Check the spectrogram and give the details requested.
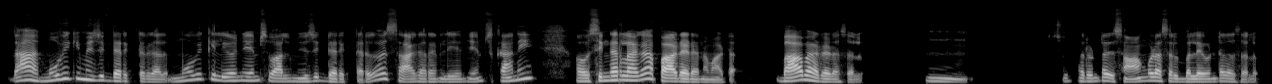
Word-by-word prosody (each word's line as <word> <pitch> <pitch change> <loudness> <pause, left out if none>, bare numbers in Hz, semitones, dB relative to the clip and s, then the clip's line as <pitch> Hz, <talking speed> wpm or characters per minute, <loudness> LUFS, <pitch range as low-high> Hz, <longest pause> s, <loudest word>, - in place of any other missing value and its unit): The - - 0 0.3
మూవీ‌కి 260 +7 -1
music 195 -5 -2
director 150 -4 -1
గాదు. 115 - -4 0.2
మూవీ‌కి 230 +5 -4
'లియోనిమ్స్' 175 +1 -2
వాళ్ళు 140 0 0
మ్యూజిక్ 155 +4 -4
డైరెక్టరు. 125 -2 -3 0.2
'సాగర్' 130 +2 -2
అండ్ 130 0 -7
'లియోనిమ్స్'. 130 +5 -7
కానీ 190 +12 0 0.5
ఓ - - +3
సింగర్ 195 +3 +4
లాగా 230 +8 +4 0.2
పాడాడన్నమాట. 120 -6 +4 0.6
బా 155 - +9
పాడాడు 135 -10 +2
అసలు. - - -8 0.7
హ్మ్. 135 -5 -4 1.0
సూపరంటది. 150 0 -2
సాంగ్ 140 +6 +1
కూడా 170 - +5
అసలు 145 -4 -2
భలే 130 0 +3
ఉంటది 140 0 -3
అసలు. - - -8
150 Hz, 135 wpm, -23 LUFS, 130-180 Hz, 1.0 s, బా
